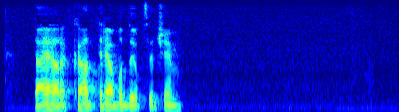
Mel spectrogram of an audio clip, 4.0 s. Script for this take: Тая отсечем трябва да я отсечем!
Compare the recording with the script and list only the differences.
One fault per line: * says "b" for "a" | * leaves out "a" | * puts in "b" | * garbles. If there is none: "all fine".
* says "ръка" for "отсечем"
